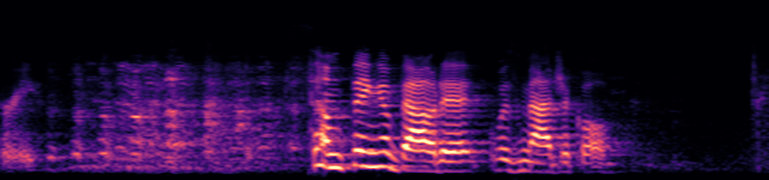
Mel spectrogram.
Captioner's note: laugh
